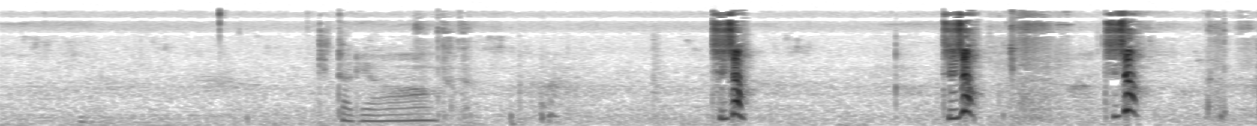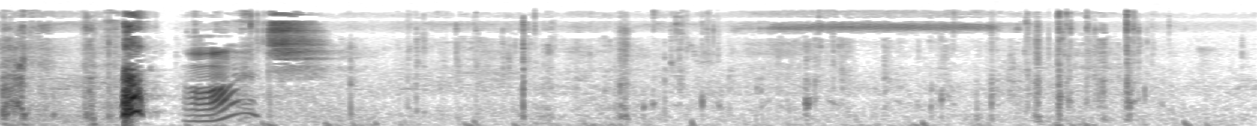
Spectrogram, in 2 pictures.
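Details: Labrador Retriever barking on command during a training session before eating cucumber and cabbage; a few short, sharp single barks spaced one to two seconds apart, between a person's spoken commands, then quiet with faint small clicks.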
